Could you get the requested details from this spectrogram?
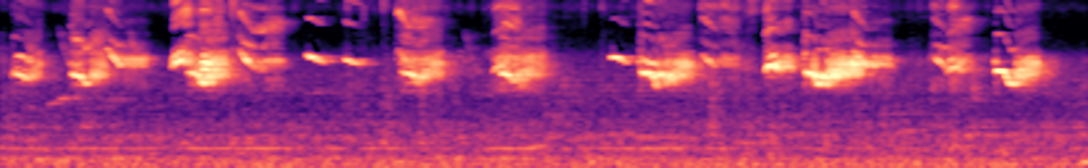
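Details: Canary chicks in a breeder's care, still learning to feed themselves, being hand-fed: rapid bursts of harsh, buzzy high chirps repeated roughly every half second, with faint low hum in the background.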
